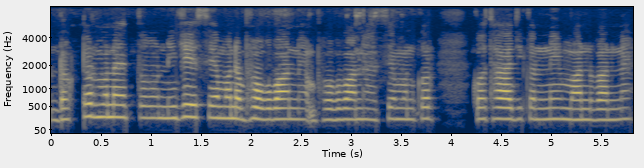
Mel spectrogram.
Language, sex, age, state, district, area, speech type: Odia, female, 45-60, Odisha, Kalahandi, rural, spontaneous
